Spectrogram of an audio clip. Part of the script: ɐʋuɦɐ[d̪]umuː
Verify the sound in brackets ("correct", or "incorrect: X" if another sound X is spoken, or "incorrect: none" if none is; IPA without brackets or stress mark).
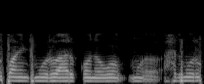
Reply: correct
